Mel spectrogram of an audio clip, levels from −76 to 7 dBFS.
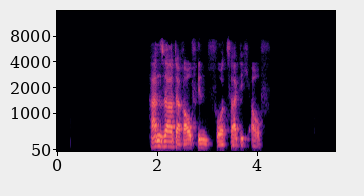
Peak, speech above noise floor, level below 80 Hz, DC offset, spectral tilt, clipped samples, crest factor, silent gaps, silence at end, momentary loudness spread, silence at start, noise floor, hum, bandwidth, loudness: -2 dBFS; over 72 dB; -62 dBFS; under 0.1%; -5 dB/octave; under 0.1%; 20 dB; none; 1.5 s; 11 LU; 1.85 s; under -90 dBFS; none; 7.8 kHz; -18 LUFS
